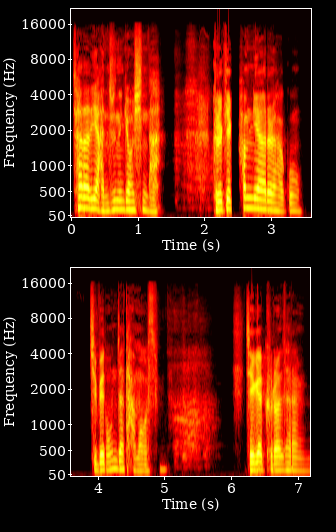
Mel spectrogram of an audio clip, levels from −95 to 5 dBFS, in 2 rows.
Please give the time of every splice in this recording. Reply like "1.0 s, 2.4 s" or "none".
2.4 s, 4.1 s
